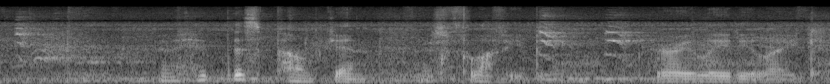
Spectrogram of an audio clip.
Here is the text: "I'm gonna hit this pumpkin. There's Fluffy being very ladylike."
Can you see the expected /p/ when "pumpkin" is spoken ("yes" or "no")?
yes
